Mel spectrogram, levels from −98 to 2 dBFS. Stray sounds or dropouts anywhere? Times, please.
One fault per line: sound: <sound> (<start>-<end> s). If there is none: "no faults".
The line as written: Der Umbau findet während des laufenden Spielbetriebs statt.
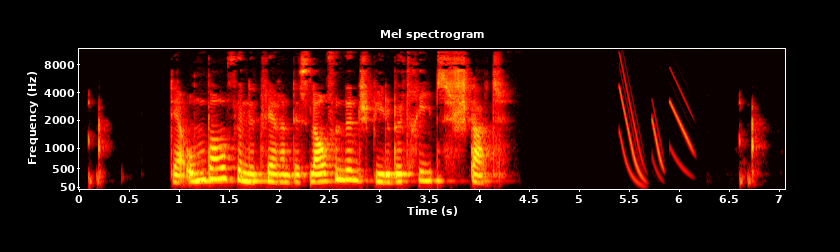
sound: chirp (5.4-6.2 s)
